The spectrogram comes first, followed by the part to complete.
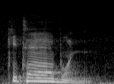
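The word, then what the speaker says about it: كتابٌ: They both represent tanween, that addition of a noon sound. So we get un at the end.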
